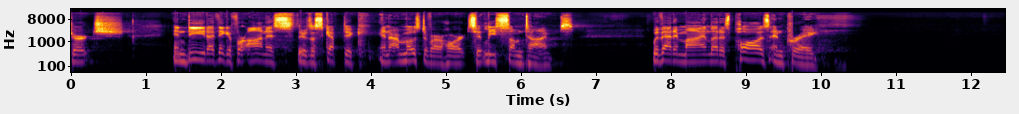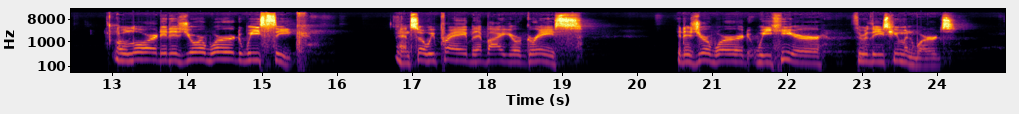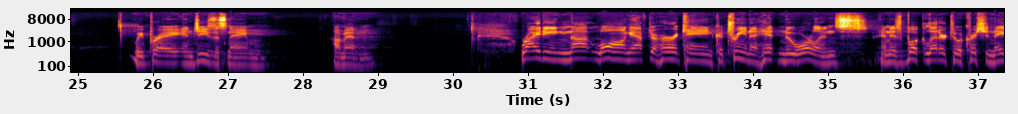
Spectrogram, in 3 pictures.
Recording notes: It was preached on October 8, 2023 at First Presbyterian Church of Allentown.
